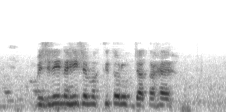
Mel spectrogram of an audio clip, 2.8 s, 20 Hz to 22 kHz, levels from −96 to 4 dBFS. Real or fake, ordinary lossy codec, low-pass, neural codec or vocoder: fake; MP3, 32 kbps; 5.4 kHz; autoencoder, 48 kHz, 128 numbers a frame, DAC-VAE, trained on Japanese speech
